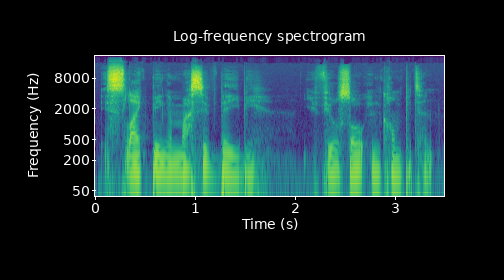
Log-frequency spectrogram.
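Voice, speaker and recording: A young man in his twenties who grew up in Sweden, hosting a reflective solo podcast and speaking thoughtfully, with pauses and self-corrections. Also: fairly low pitch, little pitch movement, darkish tone, dry recording. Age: 20s. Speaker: podcast host.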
